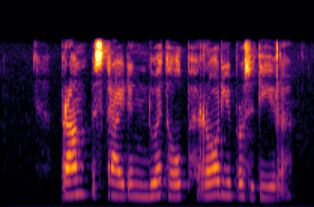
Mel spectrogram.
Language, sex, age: Afrikaans, female, 23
